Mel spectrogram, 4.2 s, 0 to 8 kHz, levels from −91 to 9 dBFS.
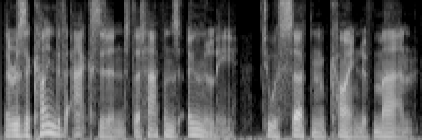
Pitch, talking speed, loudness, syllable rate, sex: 105 Hz, 215 wpm, -20 LUFS, 5.5 syllables/s, male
